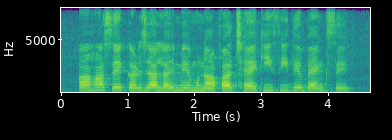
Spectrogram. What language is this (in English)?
Maithili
